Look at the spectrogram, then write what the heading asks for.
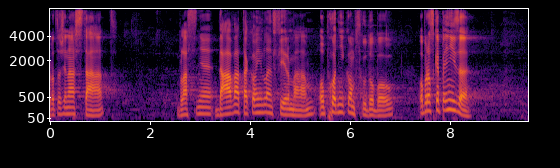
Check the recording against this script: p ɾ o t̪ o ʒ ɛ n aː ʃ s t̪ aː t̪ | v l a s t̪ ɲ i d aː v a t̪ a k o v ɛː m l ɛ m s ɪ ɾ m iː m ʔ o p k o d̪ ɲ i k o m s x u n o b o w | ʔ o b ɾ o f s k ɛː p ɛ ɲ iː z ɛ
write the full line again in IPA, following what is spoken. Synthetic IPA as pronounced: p ɾ o t̪ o ʒ ɛ n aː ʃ s t̪ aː t̪ | v l a s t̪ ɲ ɛ d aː v a t̪ a k o v iː m l ɛ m f ɪ ɾ m aː m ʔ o p x o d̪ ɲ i k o m s x u d o b o w | ʔ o b ɾ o f s k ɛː p ɛ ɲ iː z ɛ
